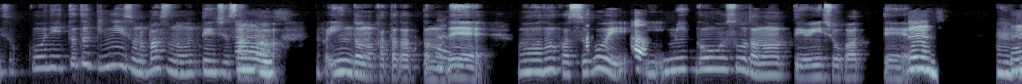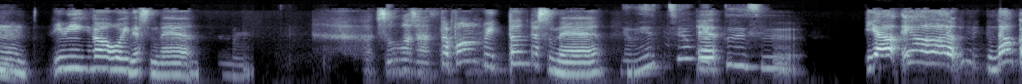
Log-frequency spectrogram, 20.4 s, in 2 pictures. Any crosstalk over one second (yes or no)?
no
